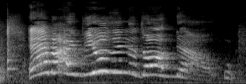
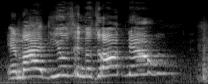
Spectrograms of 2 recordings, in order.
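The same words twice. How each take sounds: First: Abusing stressed, rising question. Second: Asked through a laugh; laughing question. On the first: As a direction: lean on abusing and let it rise. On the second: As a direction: chuckle as you ask it. Asks while laughing. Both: Real, not acted.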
